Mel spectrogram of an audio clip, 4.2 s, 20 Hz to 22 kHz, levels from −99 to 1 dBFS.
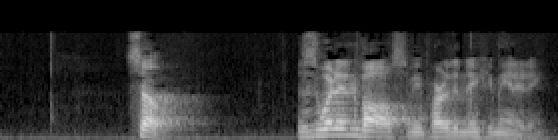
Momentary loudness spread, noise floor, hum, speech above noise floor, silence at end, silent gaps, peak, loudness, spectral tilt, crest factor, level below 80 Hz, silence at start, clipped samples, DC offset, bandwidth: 16 LU; -63 dBFS; none; 38 dB; 0.15 s; none; -6 dBFS; -25 LUFS; -5.5 dB/octave; 22 dB; -66 dBFS; 0.95 s; under 0.1%; under 0.1%; 8.8 kHz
